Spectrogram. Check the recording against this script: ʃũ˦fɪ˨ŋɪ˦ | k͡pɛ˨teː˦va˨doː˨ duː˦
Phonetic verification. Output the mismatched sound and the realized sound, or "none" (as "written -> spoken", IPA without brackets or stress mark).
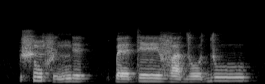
none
